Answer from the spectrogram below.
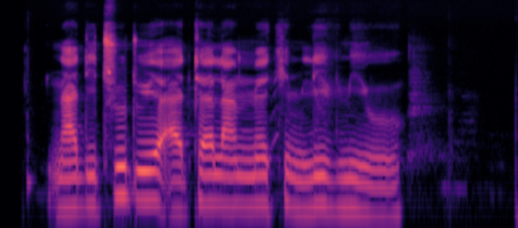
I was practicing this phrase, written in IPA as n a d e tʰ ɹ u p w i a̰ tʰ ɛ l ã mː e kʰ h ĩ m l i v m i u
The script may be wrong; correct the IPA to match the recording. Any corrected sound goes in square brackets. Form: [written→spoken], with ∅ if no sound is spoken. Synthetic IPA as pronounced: n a d [e→i] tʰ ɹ u [p→t] w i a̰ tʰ ɛ l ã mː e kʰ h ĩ m l i v m i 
